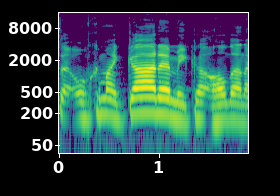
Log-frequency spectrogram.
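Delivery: ordinary talk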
